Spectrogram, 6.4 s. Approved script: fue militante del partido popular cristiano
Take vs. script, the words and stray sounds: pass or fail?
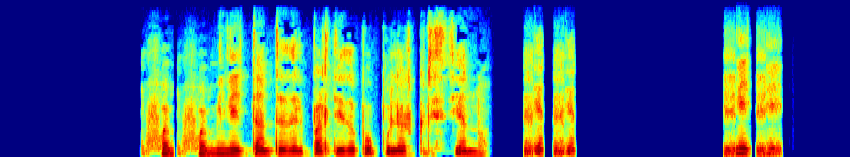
fail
